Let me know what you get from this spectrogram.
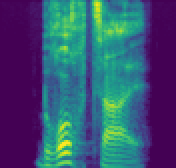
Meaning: fraction
- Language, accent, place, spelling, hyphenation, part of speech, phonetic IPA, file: German, Germany, Berlin, Bruchzahl, Bruch‧zahl, noun, [ˈbʁʊxˌt͡saːl], De-Bruchzahl.ogg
